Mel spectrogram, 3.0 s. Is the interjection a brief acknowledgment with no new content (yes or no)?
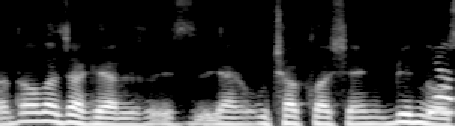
no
